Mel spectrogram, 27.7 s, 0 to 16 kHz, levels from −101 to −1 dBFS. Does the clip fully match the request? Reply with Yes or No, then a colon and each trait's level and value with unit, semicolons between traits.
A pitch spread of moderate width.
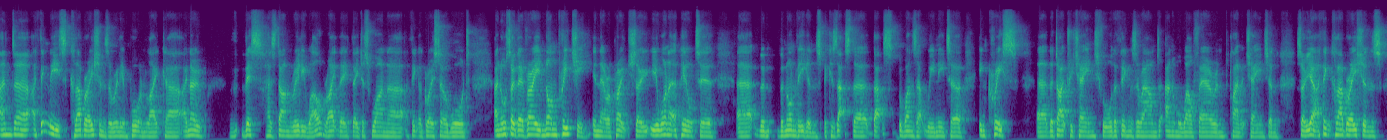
Yes: average, 3.1 semitones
